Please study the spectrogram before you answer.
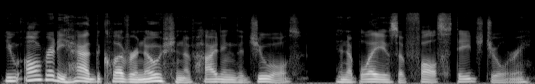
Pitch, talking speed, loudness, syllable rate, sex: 125 Hz, 190 wpm, -17 LUFS, 5.9 syllables/s, male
